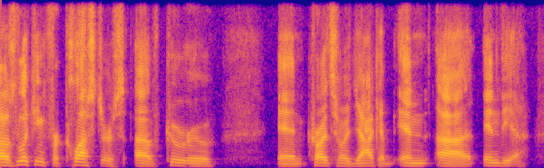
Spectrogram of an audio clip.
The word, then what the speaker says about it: kuru: Someone mentioned kuru.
